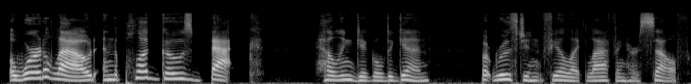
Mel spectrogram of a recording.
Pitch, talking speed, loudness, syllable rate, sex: 205 Hz, 155 wpm, -19 LUFS, 4.2 syllables/s, female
